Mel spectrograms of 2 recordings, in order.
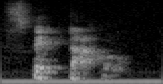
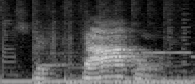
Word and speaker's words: spettacolo: Vediamo come dici spettacolo. Spettacolo. No, molto più entusiasmo, devi mettere l'accento sulla A. Spettacolo.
